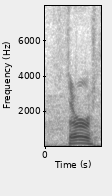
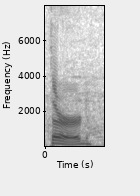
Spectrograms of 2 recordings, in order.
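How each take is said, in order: First: The word ends with a 'th' sound. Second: The word ends with a 'd' sound. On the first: The speaker calls it right. "that's how they like to pronounce it" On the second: The speaker calls it wrong. "It's not third"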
